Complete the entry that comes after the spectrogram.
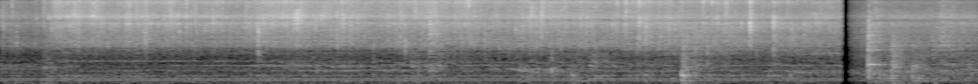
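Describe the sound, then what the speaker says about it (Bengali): Chicken pieces fry in hot oil for handi chicken, a continuous sizzle with occasional clinks of a utensil against the pot and a brief break near the end. "দেখি আমার তেল গরম হয়ে গেছে, ওই চিকেনগুলো আমি দিয়ে দিই।"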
